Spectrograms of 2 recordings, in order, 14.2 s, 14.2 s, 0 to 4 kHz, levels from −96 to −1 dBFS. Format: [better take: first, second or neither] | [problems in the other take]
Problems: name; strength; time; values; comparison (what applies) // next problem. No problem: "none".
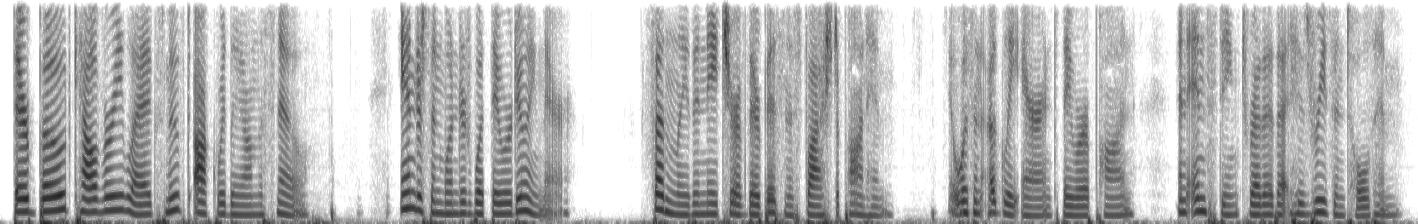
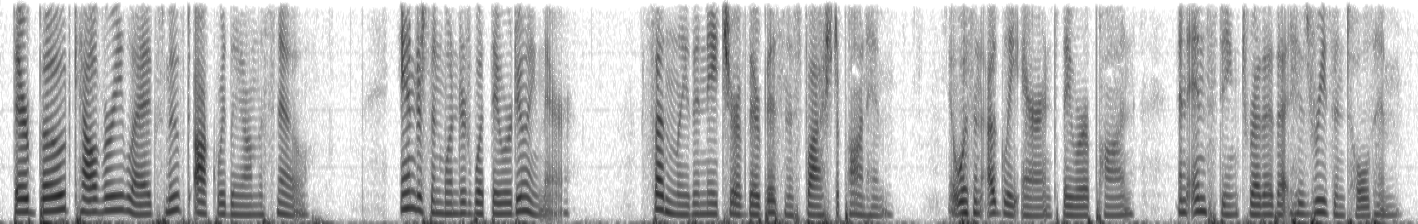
second | noise reduction (neural mask model DeepFilterNet 3)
